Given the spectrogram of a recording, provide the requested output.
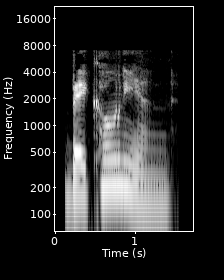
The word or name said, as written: baconism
